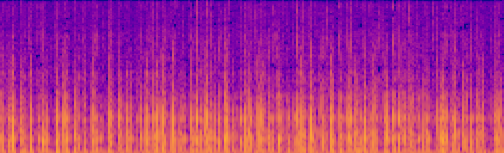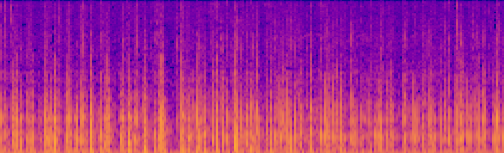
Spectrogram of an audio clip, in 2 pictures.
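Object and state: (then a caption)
Leather spectacle case. Fingertips and nails tap and scratch a hollow, hand-sized black leather glasses case. The result is a rapid, uneven patter of soft, dull, short taps with light scratching, mostly low to mid in tone with almost no bright high end.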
